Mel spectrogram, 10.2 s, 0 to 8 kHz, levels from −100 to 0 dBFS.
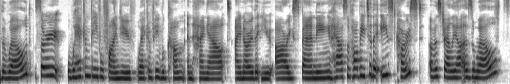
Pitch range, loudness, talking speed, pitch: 210-285 Hz, -15 LUFS, 195 wpm, 235 Hz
